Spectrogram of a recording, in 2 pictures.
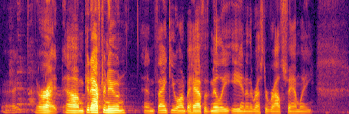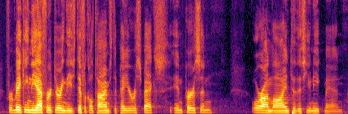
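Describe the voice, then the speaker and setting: A man, a newspaper editor, giving a measured and formal eulogy at a memorial service, with a dry joke. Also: mid-range voice, fairly even intonation, fairly bright tone. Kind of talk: memorial speech.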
